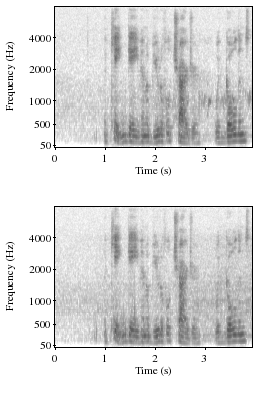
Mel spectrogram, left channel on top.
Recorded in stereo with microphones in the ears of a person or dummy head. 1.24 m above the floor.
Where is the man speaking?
5° left (ahead or behind), 1.7 m.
